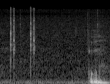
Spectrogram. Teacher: Latarkabunna, gunnah, nunnya bersidah bertasydid.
